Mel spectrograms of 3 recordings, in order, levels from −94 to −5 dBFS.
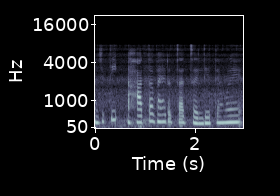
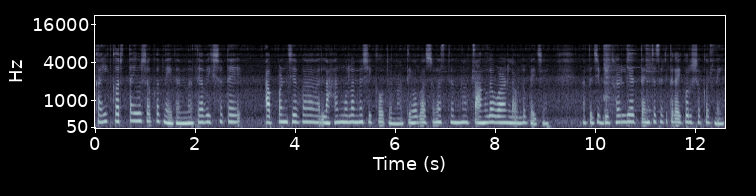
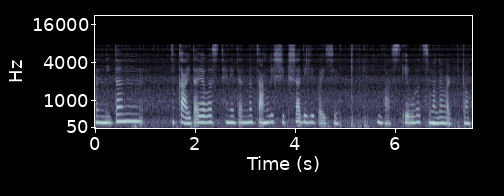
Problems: background sounds at intervals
